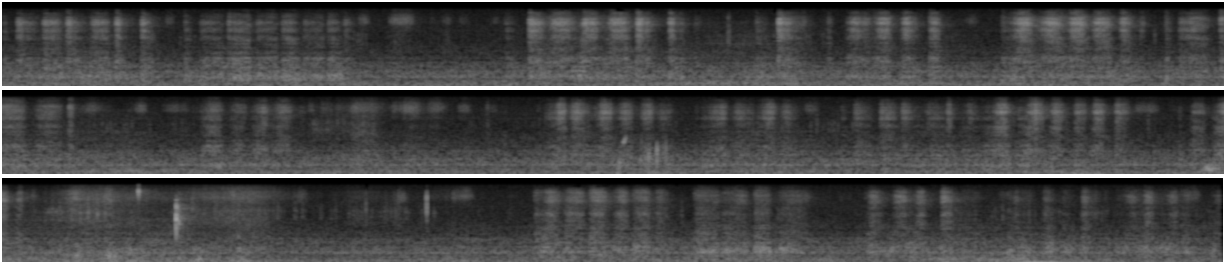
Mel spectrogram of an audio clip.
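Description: Arrtx alcohol marker tip stroking and dabbing on paper in many short, irregular strokes as small flower petals are drawn. The scratching is faint.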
